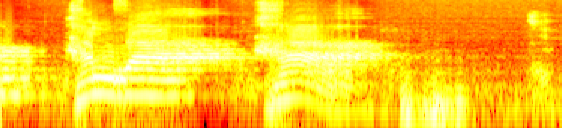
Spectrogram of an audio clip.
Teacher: এক নাম্বার মাখরাজ কন্ঠনালী বা খলকের মূল হতে দুইটি হরফ উচ্চারিত হয়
